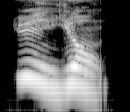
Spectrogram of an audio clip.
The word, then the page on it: 运用: yùn yòng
